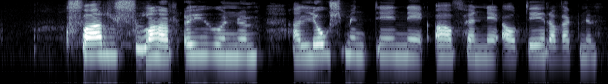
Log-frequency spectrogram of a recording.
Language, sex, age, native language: Icelandic, male, 12, Icelandic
